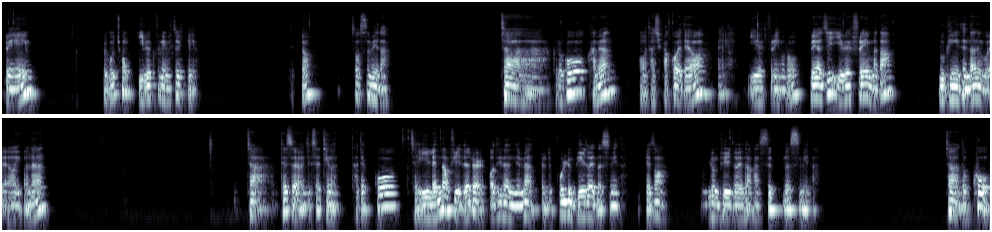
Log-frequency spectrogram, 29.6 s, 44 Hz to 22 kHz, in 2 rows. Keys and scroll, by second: 2.2 2, 2.6 Return, 4.6 ctrl+2, 6.4 Escape, 11.0 0, 11.4 Return, 12.6 ctrl+2, 15.0 Escape.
